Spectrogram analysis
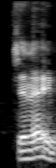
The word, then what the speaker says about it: Jennae: so Jan welcome to the podcast wait first of all have I said your name right Jan is that right yes you said it right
